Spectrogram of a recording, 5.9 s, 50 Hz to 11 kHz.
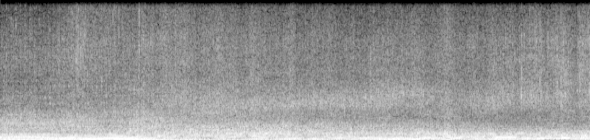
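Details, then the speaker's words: Harbor Freight 173cc single-cylinder mower engine, oil changed 2-3 weeks ago: steady even putter at low throttle, no misses or knocks; brief startup oil burn blamed on tipping in transport; running healthy. "I really like this engine. I haven't had any issues with it."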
